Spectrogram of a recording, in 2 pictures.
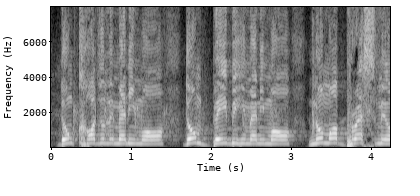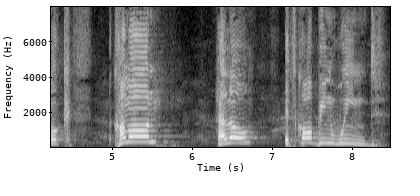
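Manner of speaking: loud, high, hammered preacher delivery; full-force preaching. Real, not acted. Preacher demanding boys be weaned from mothers, full-force preaching. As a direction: fire off each command at the congregation.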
